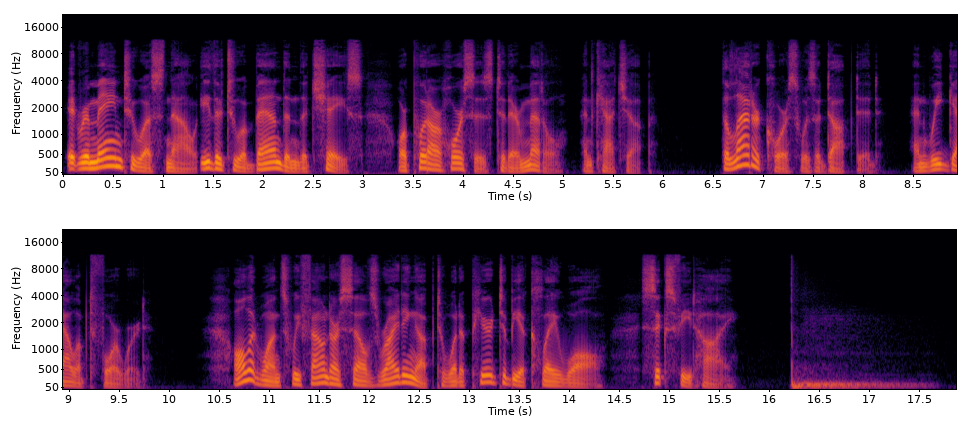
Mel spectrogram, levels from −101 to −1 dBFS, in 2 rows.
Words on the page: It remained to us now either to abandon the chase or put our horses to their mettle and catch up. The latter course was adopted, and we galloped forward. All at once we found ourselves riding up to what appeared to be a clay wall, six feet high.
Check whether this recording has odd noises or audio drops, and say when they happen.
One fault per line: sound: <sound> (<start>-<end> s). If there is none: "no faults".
sound: thud (16.2-17.8 s)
